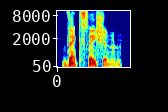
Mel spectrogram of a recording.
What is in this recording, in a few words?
"vexation", British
